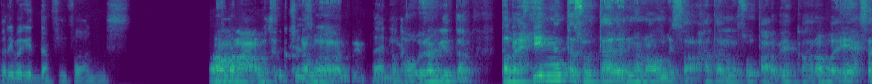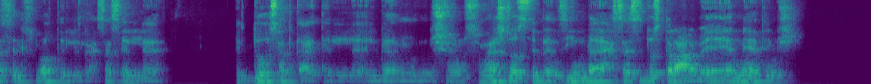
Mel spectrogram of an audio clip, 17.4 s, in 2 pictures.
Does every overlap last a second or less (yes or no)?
no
